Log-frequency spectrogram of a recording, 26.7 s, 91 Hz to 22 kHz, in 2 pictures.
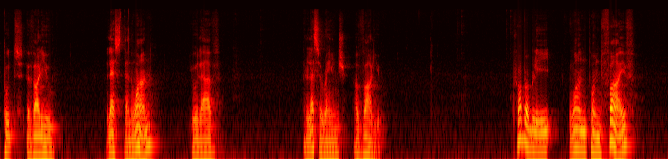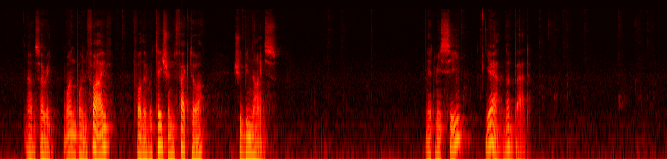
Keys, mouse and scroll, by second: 4.7-5.2 scroll up 6, 5.2 middle click, 9.2 click, 14.7 click, 19.9 shift+middle click, 20.8 click, 23.0 shift+middle click, 23.5 z, 23.8 middle click, 24.5 shift+middle click, 25.1 click, 26.1 shift+middle click.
